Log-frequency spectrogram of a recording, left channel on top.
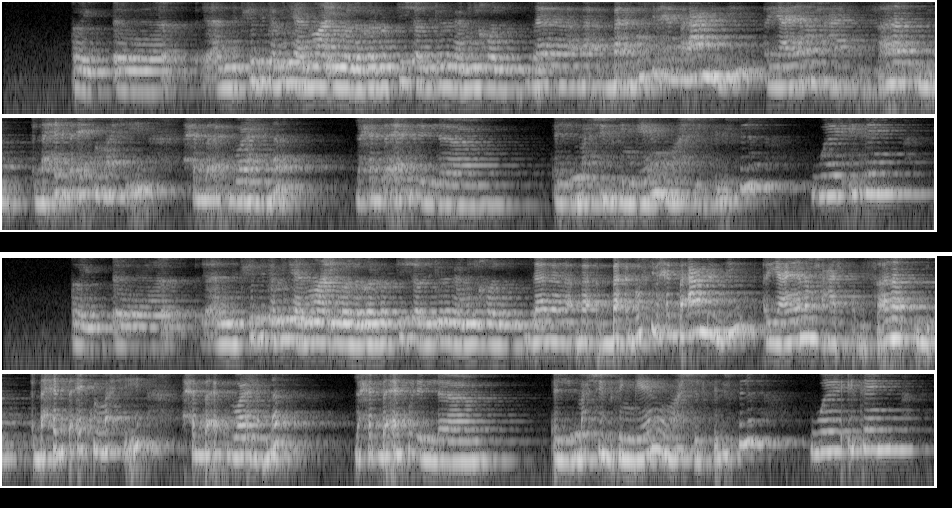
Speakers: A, on the right; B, on the right.
A: طيب أه ان بتحبي تعملي انواع ايه ولا جربتيش قبل كده تعملي خالص لسه
B: لا لا لا ب... ب... بصي بحب اعمل دي يعني انا مش عارفه بس انا بحب اكل محشي ايه بحب اكل ورق
A: <laughs>
B: العنب بحب اكل ال- المحشي
A: شيء
B: البتنجان ومحشي الفلفل وايه تاني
